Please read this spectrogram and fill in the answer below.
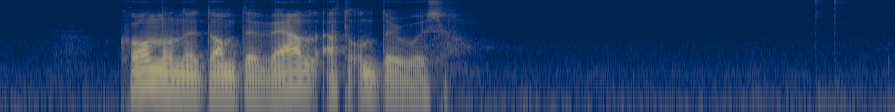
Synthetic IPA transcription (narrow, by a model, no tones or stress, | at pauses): kʰoːnʊnəd̪ɑmd̪əʋæːlɛ̰t̪ʊ̰nd̪əɹʋṵʏsə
